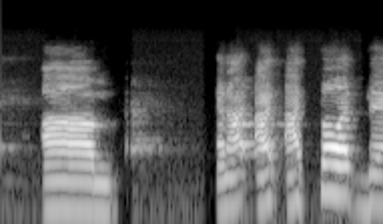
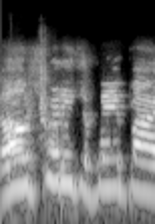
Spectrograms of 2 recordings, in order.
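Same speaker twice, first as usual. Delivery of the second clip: higher, louder sudden alarm; alarmed outburst; 4 semitones higher, 6 dB louder than usual. Retold or imitated. Everybody panics as Delta Slim gags on garlic, alarmed outburst. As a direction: blurt it out like you just caught the monster. Group reacts to garlic test.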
